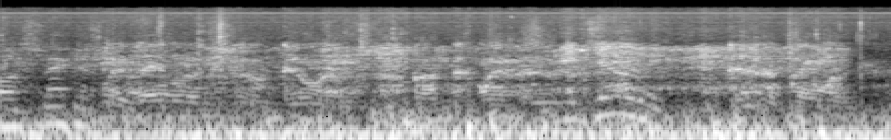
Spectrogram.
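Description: Several men's voices, indistinct and overlapping, heard over a steady low rumble.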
